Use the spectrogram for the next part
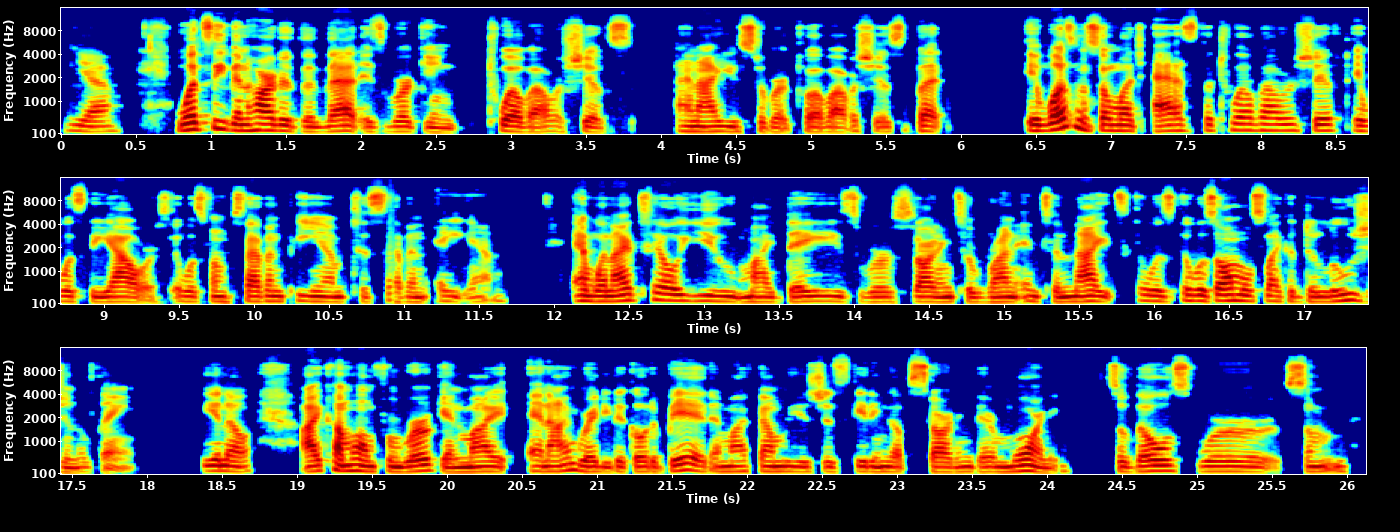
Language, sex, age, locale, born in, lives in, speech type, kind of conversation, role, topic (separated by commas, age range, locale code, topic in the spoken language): English, female, 45-49, en-US, United States, United States, conversation, podcast, host, How do you decide when a project is finished?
